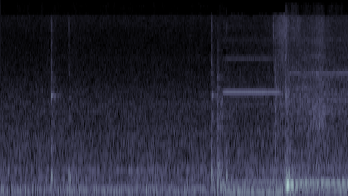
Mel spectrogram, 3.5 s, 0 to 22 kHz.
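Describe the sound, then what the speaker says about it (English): A Tevo Tornado 3D printer homing its axes: faint stepper motor whirs and clicks, then a rising motor hum that settles into a steady tone as the carriage moves, near and quiet. "We're going to home the printer."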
